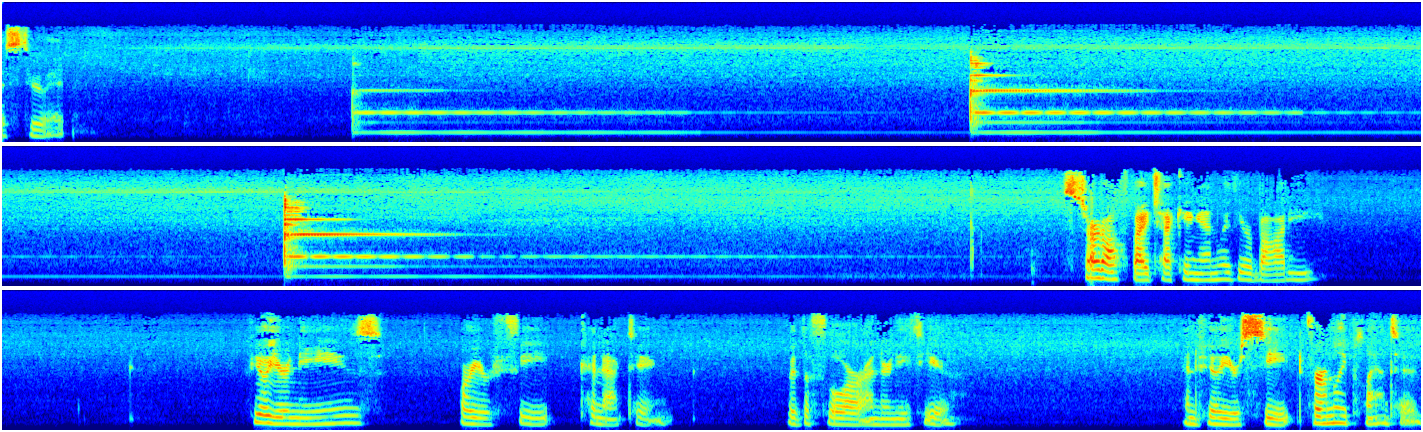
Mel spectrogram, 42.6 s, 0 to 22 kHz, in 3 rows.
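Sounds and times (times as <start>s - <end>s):
speech: 0.0s - 0.8s, 25.0s - 27.4s, 30.9s - 32.2s, 33.0s - 35.1s, 36.2s - 38.0s, 40.2s - 42.5s
meditation bell struck to open a seated compassion meditation practice: 3.5s - 24.2s.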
